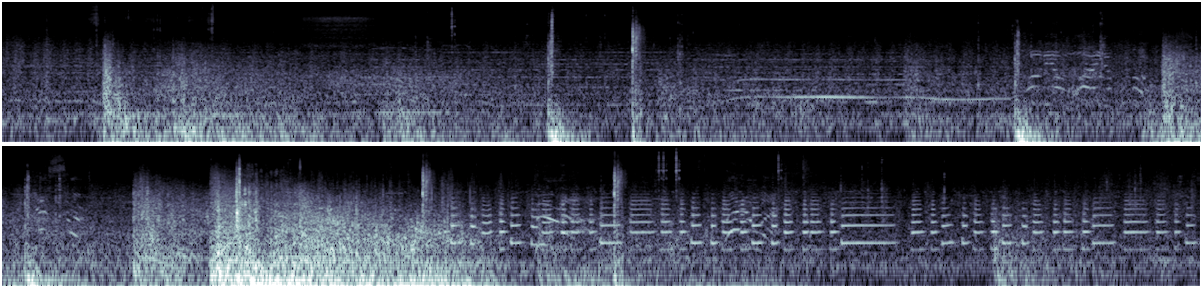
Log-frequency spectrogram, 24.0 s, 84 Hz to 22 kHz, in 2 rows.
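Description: Booming musket volleys and artillery fire from an Empire Total War Empire 2 Mod battle in a 13 Colonies campaign, with scattered deep blasts, a heavy rumbling barrage in the middle and crackling shots later, moderately distant.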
